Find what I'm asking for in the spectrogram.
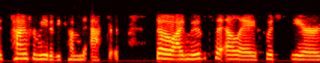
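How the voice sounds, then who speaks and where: A woman with an American accent and an unremarkable speaking voice, medium in pitch, at a fairly quick pace. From US West Coast (Oregon/California). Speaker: singer, actor and YouTube comedian. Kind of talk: interview. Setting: phone call.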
